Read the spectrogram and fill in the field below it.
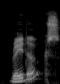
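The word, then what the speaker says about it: Redux: I did watch Apocalypse Now Radox, I think you say it should be pronounced. Thank you. Radox, right? Yeah, Radox, yes, named it's after a bubble bath.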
